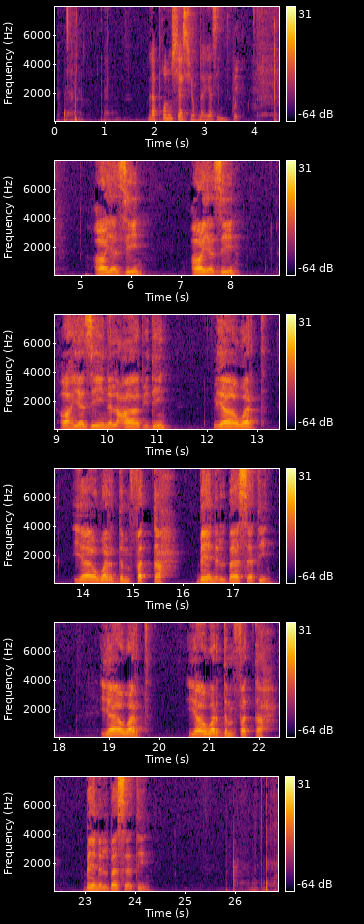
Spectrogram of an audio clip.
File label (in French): Ah ya zain prononciation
